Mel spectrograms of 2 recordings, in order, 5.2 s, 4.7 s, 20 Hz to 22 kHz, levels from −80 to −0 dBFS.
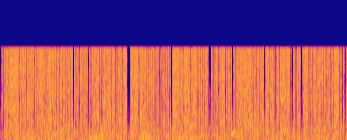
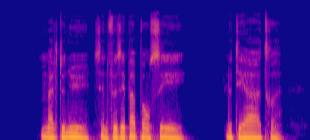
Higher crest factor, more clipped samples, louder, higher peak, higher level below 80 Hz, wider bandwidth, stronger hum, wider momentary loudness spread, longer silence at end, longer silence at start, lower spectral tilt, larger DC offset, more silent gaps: second, 8 dB vs 16 dB; neither; first, -5 LUFS vs -23 LUFS; first, 0 dBFS vs -6 dBFS; first, -26 dBFS vs -56 dBFS; second, 5.4 kHz vs 14 kHz; neither; second, 2 LU vs 9 LU; second, 0 s vs 0.45 s; second, 0 s vs 0.6 s; second, -2.5 dB/octave vs -7 dB/octave; neither; neither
